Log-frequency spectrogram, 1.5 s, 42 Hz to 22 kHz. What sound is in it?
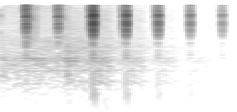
FUZET Benjamin 2014 2015 Iceanxiety
Made using Audacity& Recording Lighter Sound with dynamical microphone
1. Effect: Change Tempo: 40% & Change Speed: 30%
2. Effect: Amplify: 11.0 dB
3. Effect: High Pass Filter. Rolloff: 6dB. Cutoff frequency: 1000.0
4. Effect: Delay. Type: regular. Delay level: -6.0. Delay time: 0,20seconds. Pitch change effect: Pitch/tempo. Pitch change: 0.00. Number of echoes: 4. Allow duration to change: YES.
Typologie de Schaeffer: V'' Itération Variée
Morphologie
Masse: Son cannelé
Timbre harmonique: Eclatant
Grain: Grain d'itération
Allure: Naturelle
Dynamique: Graduelle
Profil mélodique: Variations scalaires
Profil de masse:
Site: Un son qui descend et surplombé par un autre qui monte en claquant
Calibre: Filtrage des aigues
Lyon, Ice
